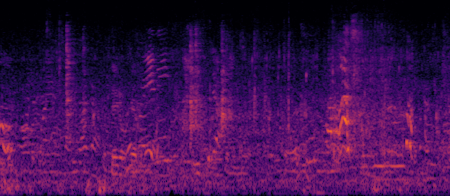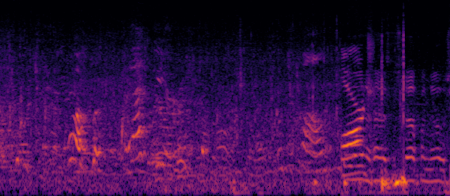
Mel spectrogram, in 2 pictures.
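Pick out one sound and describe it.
Young girls talk and call out excitedly outdoors.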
